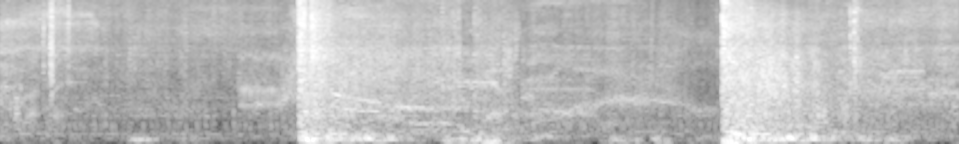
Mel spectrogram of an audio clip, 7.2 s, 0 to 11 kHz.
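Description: Two loud, close shotgun blasts roughly three seconds apart ring out in the zombie survival game 7 Days To Die, each with a long decaying tail, over low background game ambience.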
